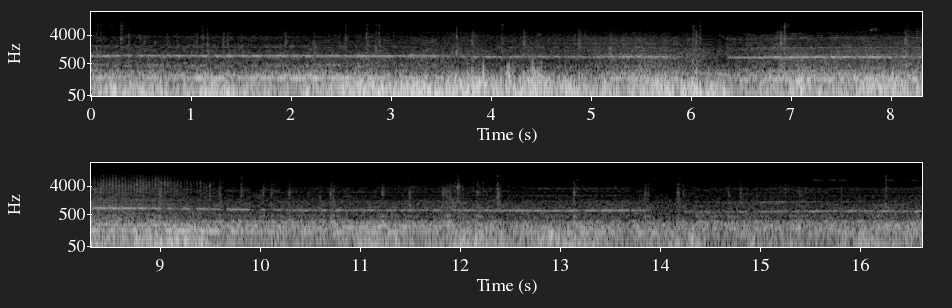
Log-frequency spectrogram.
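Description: A scooter's motor whining steadily as it rides along a concrete trail, the whine sinking slowly in pitch as it slows, over a low rumble that fades after about ten seconds.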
